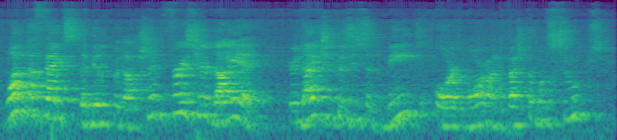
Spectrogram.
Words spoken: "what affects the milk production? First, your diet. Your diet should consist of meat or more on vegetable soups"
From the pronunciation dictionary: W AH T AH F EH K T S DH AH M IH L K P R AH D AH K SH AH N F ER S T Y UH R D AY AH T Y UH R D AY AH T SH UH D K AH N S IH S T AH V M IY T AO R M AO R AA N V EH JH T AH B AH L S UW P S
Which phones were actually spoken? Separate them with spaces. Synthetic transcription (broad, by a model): W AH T AH F EH K T S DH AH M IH L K P R AH D AH K SH AH N F ER S T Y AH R D AY AH T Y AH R D AY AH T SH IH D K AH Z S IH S AH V M IY T AO R M AO R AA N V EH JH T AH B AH L S UW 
